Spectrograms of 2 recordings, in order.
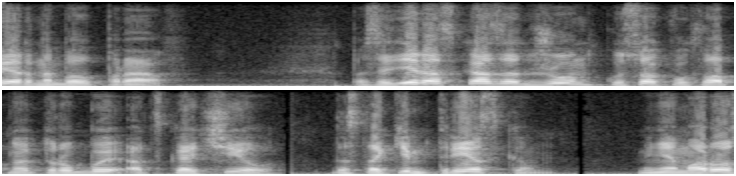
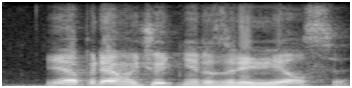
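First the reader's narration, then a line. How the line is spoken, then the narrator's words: Plain. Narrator (Russian): сказал Билл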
